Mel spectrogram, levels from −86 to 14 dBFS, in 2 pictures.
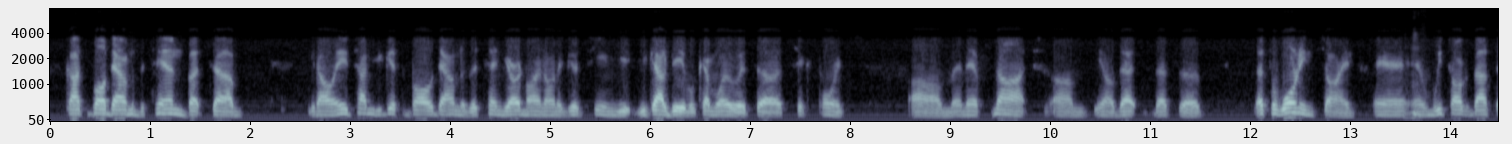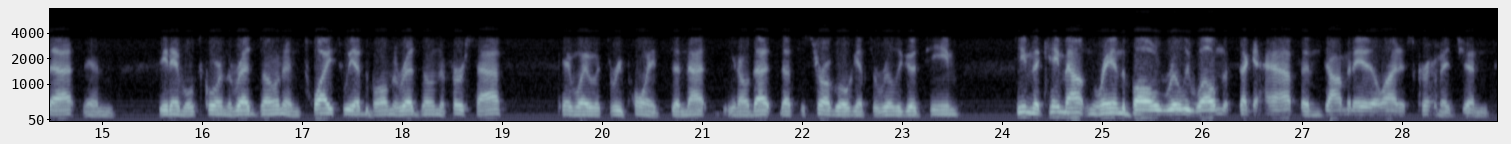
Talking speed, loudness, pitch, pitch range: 250 wpm, -22 LUFS, 100 Hz, 85-105 Hz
